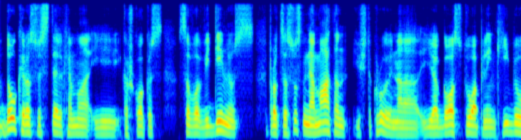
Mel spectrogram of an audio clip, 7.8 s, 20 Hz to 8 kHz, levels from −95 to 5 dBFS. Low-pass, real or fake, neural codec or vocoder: 7.2 kHz; fake; codec, 16 kHz in and 24 kHz out, 0.9 kbps, LongCat-Audio-Codec, fine tuned four codebook decoder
